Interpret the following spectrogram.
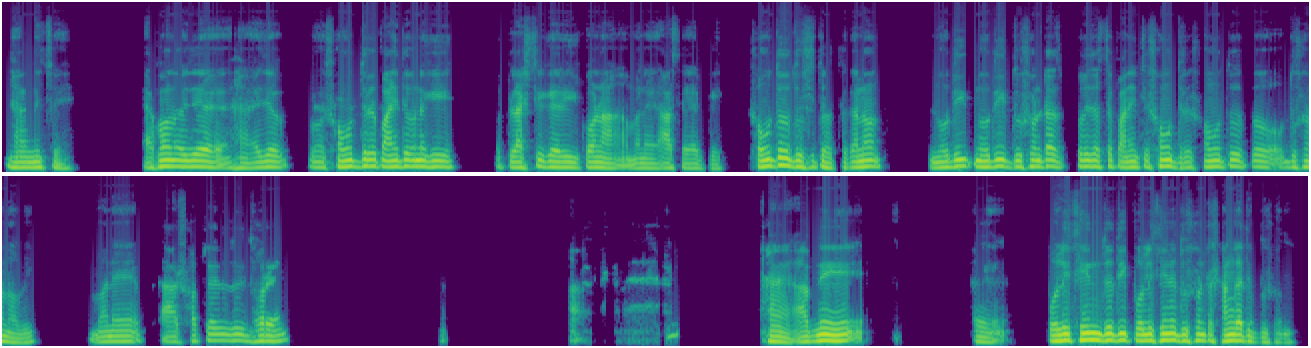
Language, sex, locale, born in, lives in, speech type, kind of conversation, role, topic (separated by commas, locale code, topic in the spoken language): Bengali, male, bn-BD, Bangladesh, Bangladesh, conversation, unstructured, none, প্রকৃতির সুরক্ষা কেন আমাদের জন্য জরুরি?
